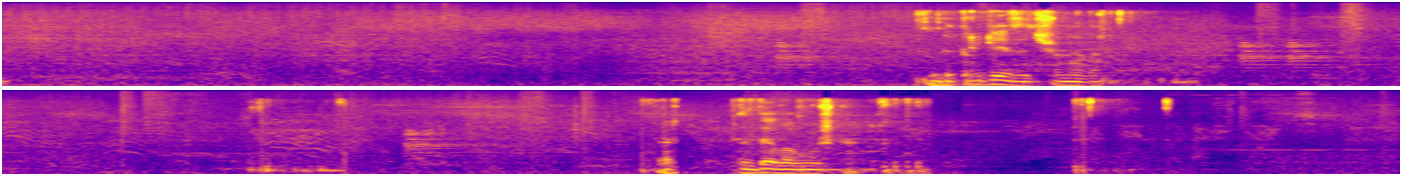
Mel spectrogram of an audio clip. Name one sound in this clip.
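Magic spells crackle and whoosh amid a fantasy battle.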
